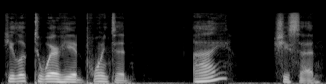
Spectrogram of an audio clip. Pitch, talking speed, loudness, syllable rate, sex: 130 Hz, 165 wpm, -20 LUFS, 5.4 syllables/s, male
